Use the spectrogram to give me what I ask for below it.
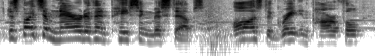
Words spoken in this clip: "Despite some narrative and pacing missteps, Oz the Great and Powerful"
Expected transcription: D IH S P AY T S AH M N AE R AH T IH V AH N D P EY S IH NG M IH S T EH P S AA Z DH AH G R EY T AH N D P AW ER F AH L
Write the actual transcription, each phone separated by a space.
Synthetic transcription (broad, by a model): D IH S P AY T S AH M N AE R AH T IH V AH N P EY S IH NG M IH S T EH P S AA Z DH AH G R EY T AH N P AW ER F L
